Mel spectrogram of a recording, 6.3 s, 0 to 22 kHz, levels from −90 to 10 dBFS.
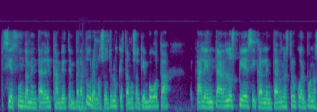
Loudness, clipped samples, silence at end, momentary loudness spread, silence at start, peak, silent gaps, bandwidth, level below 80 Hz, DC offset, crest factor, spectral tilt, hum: -22 LUFS; under 0.1%; 0 s; 4 LU; 0.05 s; -8 dBFS; none; 8.8 kHz; -60 dBFS; under 0.1%; 14 dB; -5 dB/octave; none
